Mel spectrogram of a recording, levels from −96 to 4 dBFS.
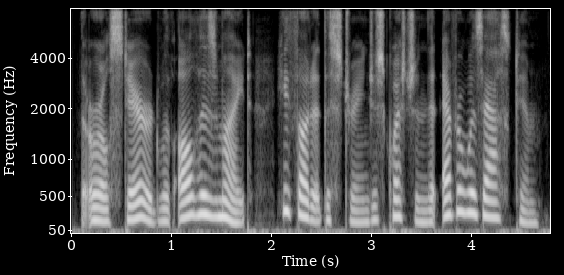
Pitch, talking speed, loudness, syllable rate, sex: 200 Hz, 225 wpm, -16 LUFS, 5.3 syllables/s, female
